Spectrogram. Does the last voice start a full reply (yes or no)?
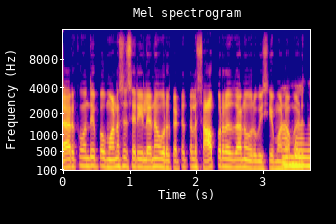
yes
